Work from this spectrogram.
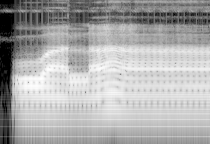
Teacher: Walah ini harus kita panjang kan nak lima harakat karena ini merupakan Mad Jaiz munfasil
